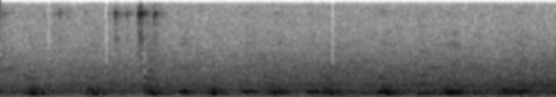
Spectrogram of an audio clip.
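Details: Senior dogs in an outdoor yard at Old Friends Senior Dog Sanctuary go crazy as Titus walks past, giving a steady stream of yappy barks roughly every half second over a low background hum.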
